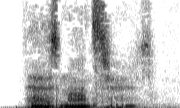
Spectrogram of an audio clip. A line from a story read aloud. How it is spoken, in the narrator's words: I breathed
